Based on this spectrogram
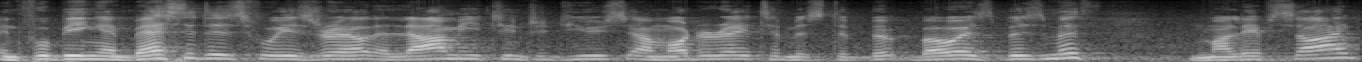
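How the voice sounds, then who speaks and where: A man with a Rhodesian accent speaks at a high pitch and moderate pace, with ordinary pitch variation. Noticeable background noise and audible room echo surround him. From Rhodesia (Zimbabwe). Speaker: physician, session presenter. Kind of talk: formal introduction. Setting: conference stage with audience.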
